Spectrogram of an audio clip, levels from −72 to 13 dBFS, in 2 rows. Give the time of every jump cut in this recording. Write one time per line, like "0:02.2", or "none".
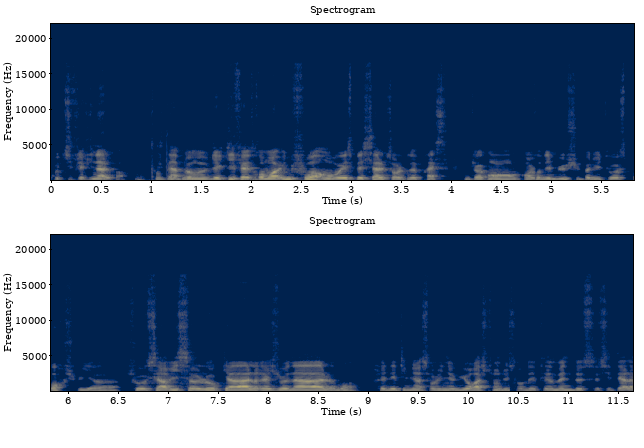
0:01.0
0:03.6
0:04.1
0:04.8
0:06.5
0:09.0
0:09.3
0:10.4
